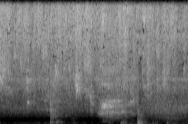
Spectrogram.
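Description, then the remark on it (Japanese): A detachable handheld shower sprays running water in a steady hiss, aimed at the clitoris, with a few low splashes and knocks breaking through near the end. “それじゃあ次はクリトリスにシャワーを当てたいと思います。”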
